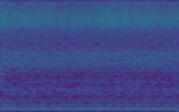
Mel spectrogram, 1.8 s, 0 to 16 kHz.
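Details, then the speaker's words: 2002 Mercedes CL500 V8 idling just after start-up following new spark plugs, plug wires and coil packs. A quiet, even idle with a steady beat and no stumbles or skips: it runs smooth, with no misfire or rough idle. "wait till she idle down all right i think we got it she sounds smooth no misfire no rough idle"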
